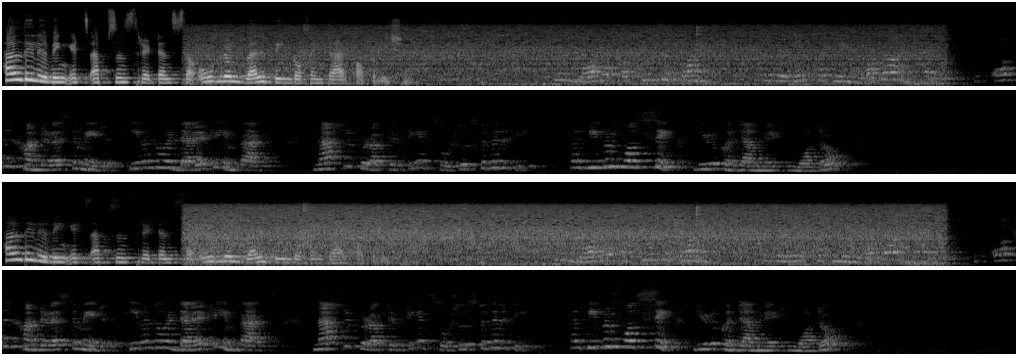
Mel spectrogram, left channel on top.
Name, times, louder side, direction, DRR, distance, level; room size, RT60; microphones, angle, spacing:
voice 1, 0.0-4.2, left 5 dB, 75° left, 14 dB, 0.4 m, -26 dB
sound 1, 1.8-9.5, right 6 dB, 35° right, 0.4 m, -36 dB
voice 2, 5.5-7.1 7.6-9.4 9.9-15.4 15.8-18.5, equal, 65° right, -6 dB, 2.3 m, -41 dB
5.5 x 4.8 x 6.0 m, 0.66 s
head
